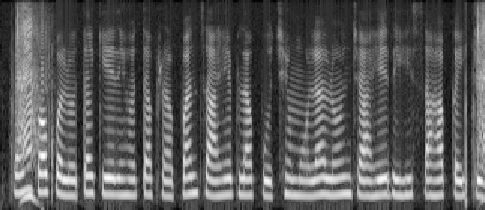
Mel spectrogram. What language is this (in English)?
Chhattisgarhi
